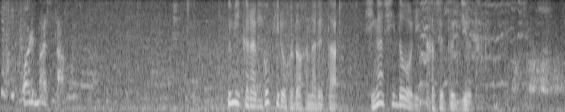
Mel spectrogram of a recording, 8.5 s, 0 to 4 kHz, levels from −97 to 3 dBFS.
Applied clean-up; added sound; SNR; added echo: none; none; none; none.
